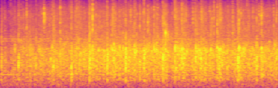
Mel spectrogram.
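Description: An audience at a Jain religious discourse in Jabalpur claps steadily, a dense, even patter of many hands that goes on without pause and sounds moderately distant.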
